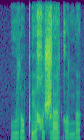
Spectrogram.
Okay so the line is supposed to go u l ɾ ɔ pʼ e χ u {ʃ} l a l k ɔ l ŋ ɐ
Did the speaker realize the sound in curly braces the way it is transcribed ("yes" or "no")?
yes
